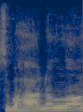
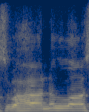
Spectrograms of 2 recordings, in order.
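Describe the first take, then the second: The two takes are said the same way.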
